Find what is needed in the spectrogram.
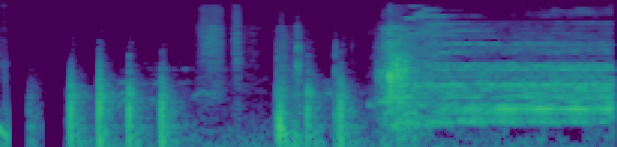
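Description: A run of irregular knocks or taps for about two seconds, followed by steady background music with sustained tones that starts a little past halfway.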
